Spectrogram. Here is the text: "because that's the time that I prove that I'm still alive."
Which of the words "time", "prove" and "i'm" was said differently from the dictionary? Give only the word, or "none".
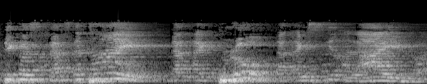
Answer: prove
